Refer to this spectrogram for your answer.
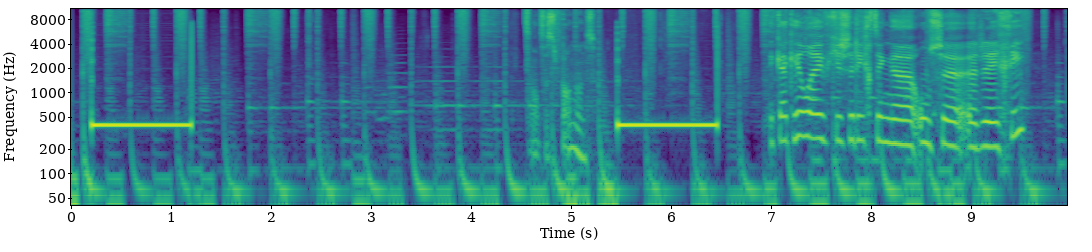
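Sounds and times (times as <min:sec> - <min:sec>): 
ringing tone of an outgoing telephone call: 0:00.2 - 0:01.2, 0:05.5 - 0:06.5
speech: 0:05.0 - 0:05.5, 0:07.1 - 0:09.9.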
